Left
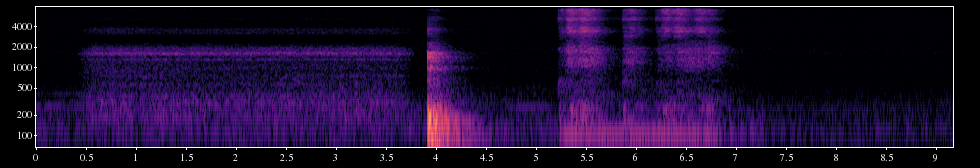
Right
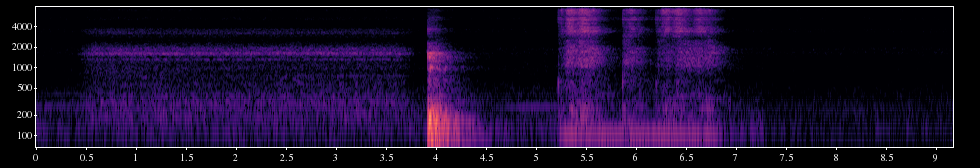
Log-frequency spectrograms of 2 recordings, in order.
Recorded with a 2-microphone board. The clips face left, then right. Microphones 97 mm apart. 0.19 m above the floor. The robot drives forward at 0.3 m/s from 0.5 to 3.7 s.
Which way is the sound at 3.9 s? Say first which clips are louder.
Left 2 dB; 55° left (ahead or behind).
